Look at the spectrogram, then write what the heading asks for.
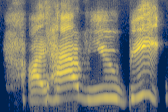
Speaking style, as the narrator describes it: Klaus yells

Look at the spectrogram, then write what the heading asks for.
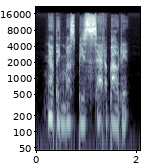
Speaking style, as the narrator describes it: whispered

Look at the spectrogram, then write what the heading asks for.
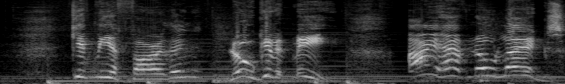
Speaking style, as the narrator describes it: yelled, who had legs

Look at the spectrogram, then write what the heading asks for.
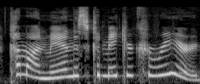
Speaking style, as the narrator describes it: Gino pleaded

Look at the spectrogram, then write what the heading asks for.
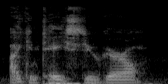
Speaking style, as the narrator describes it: He whispers in her ear

